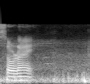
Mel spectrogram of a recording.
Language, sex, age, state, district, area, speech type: Assamese, male, 30-45, Assam, Morigaon, rural, read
